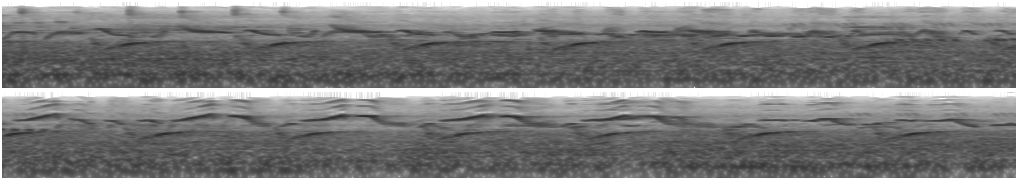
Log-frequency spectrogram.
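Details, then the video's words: Hand-tame Chinese hwamei in a cage singing on a table: rich, varied whistles sliding up and down, some high sharp notes later, above an evenly repeated arched lower note, with steady noise behind. "Họa Mi Hót"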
